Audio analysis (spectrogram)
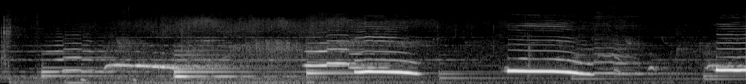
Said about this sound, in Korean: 부엉이 목소리가 아주 맑습니다. 그 성악한 부엉인가요? 고음이 잘 나옵니다.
